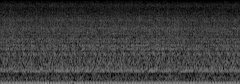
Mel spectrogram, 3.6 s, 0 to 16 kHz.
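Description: In Farming Simulator 19, a tractor engine tows John Deere equipment with a constant low, throbbing drone that never changes pace. The engine sounds moderately loud and steady, and no voices come in.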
